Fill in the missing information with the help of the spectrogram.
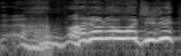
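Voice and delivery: exasperated quote, voice climbing; retold exasperation. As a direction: blurt it out as someone at a loss, acted. Acted quote of person in distress.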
